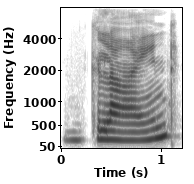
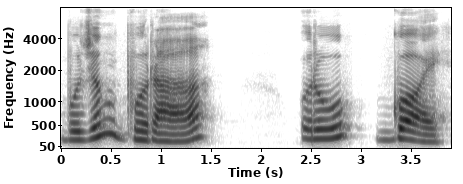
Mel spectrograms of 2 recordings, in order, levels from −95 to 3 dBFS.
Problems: none marked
